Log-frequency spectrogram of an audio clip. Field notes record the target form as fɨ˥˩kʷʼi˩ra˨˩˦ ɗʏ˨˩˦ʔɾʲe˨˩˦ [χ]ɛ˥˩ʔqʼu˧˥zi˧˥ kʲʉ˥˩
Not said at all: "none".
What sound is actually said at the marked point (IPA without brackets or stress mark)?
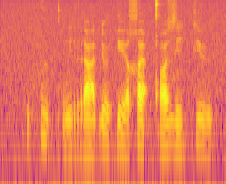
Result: χ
